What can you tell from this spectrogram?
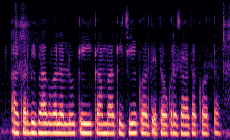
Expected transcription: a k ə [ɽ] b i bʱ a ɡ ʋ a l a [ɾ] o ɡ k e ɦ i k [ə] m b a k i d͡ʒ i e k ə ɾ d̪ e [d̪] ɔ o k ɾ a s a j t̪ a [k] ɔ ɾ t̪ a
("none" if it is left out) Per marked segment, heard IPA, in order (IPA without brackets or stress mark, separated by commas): ɾ, l, a, t̪, k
